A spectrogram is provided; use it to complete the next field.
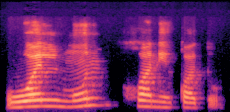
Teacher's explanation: کیونکہ اس کے بعد عین آ رہا ہے. والمنخنقۃ، والمن نون ساکن کے بعد خا آ رہا ہے، خا بھی حروف حلقی میں سے ہے، اس لیے ہم اس نون کو بھی واضح پڑھیں گے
